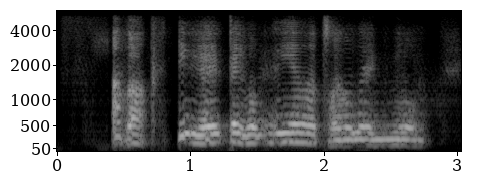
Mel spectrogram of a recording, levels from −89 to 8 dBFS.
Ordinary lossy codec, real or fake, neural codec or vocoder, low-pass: none; fake; codec, 16 kHz, 0.5 kbps, FreqCodec, smaller model; 5.4 kHz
